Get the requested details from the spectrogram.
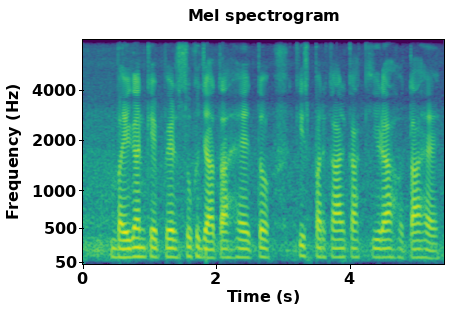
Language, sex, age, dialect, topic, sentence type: Magahi, male, 18-24, Southern, agriculture, question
